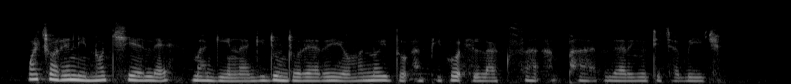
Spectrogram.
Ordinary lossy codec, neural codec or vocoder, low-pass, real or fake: none; none; 7.2 kHz; real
